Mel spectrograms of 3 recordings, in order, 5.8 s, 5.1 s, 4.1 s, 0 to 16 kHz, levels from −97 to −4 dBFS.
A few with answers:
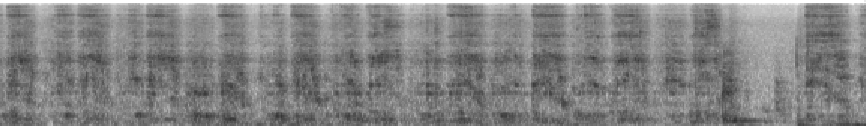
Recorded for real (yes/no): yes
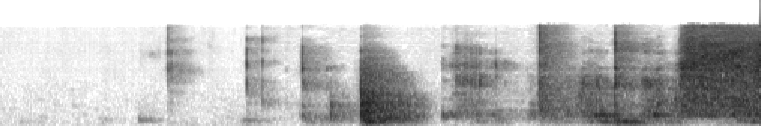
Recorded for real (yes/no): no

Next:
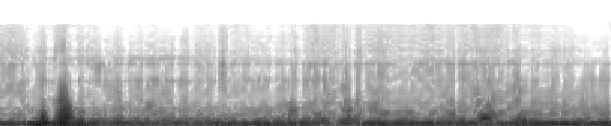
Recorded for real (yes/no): no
